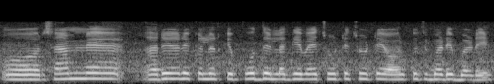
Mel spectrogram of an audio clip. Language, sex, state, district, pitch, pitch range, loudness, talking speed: Hindi, female, Rajasthan, Bikaner, 250 Hz, 235-255 Hz, -14 LUFS, 180 wpm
